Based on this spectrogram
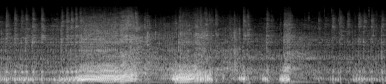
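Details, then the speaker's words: Beta 250 two-stroke on stock jetting, throttle input over a concrete obstacle: revs climb in wavering surges and blip unevenly, giving uneven power delivery; jetting change planned. "even that input there as I kind of pivoted over that concrete ballast you could hear it's almost a uneven increase or an uneven Ascent of power"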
